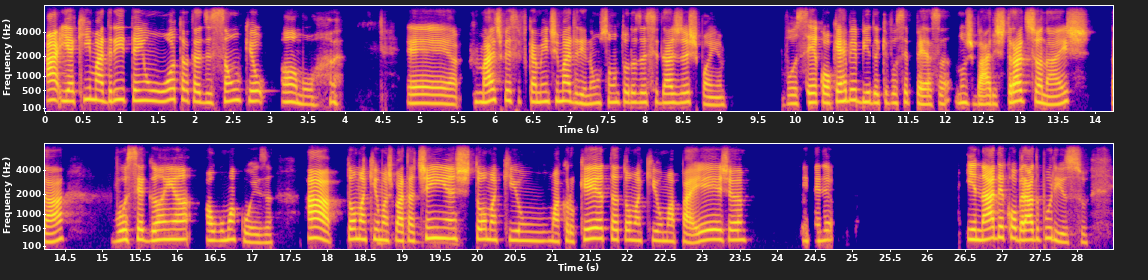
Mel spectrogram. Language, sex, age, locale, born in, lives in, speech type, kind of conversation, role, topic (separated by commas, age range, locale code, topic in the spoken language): Portuguese, female, 40-44, pt-BR, Brazil, Spain, conversation, unstructured, none, Qual é a tradição local que mais te encanta?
